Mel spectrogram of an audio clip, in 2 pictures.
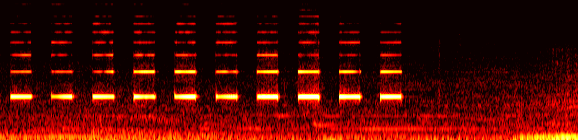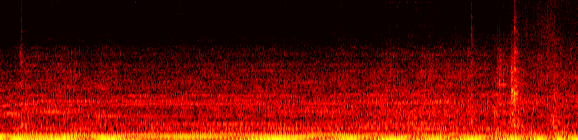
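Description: A truck engine rumbles, then grows louder and steadier as the bed lifts.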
